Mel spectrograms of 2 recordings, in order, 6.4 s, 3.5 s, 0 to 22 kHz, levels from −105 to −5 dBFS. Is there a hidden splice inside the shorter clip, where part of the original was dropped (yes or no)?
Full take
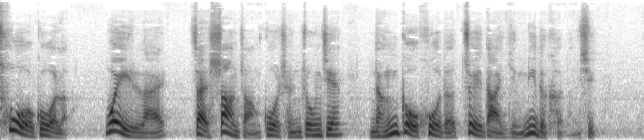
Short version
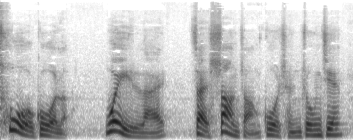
no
